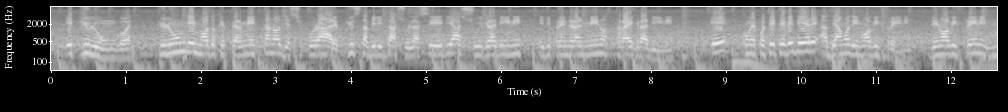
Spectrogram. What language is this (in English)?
Italian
